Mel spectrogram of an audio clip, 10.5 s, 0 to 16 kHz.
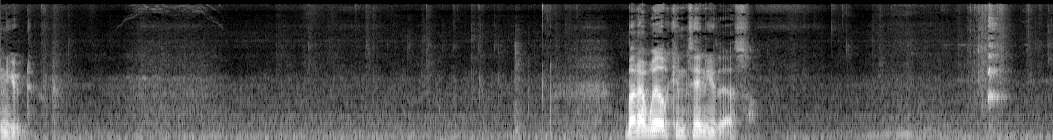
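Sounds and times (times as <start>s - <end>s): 
speech: 0.0s - 0.4s, 6.3s - 7.6s
quiet room hum: 0.0s - 10.5s
squeaky toy squeak from dog stepping on it: 9.6s - 10.2s.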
